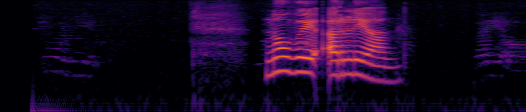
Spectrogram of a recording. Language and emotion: Russian, neutral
